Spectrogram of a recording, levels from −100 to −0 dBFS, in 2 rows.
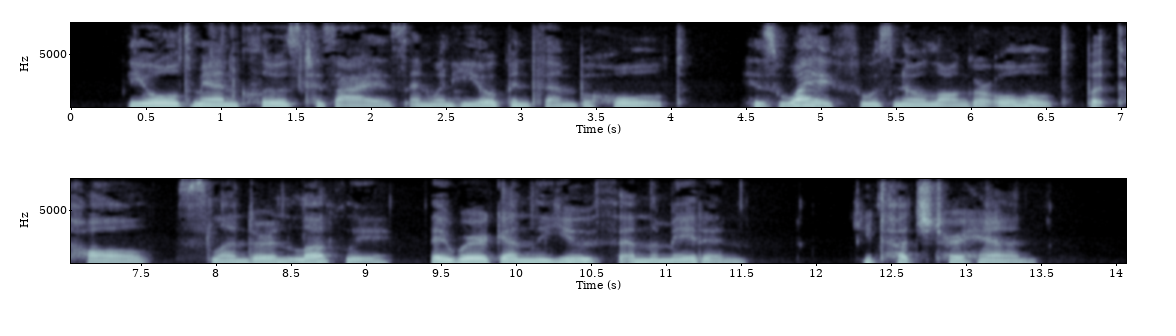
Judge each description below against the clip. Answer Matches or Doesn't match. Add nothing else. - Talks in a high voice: Matches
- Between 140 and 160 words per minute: Matches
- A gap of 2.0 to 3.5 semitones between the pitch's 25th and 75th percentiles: Matches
